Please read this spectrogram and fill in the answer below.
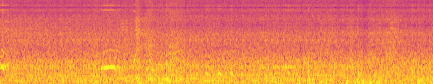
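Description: Diesel engine of a mobile crane running steadily while it holds a heavy load on the hook, with a single clank about two seconds in and voices calling over it.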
